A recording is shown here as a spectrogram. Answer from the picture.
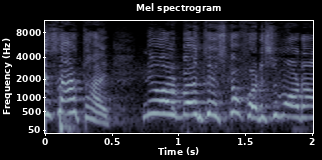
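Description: Speech only: a fairly high-pitched voice talking, with a short pause about half a second in.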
